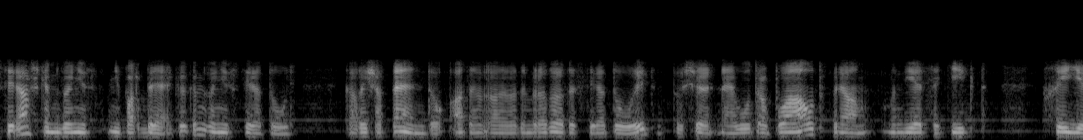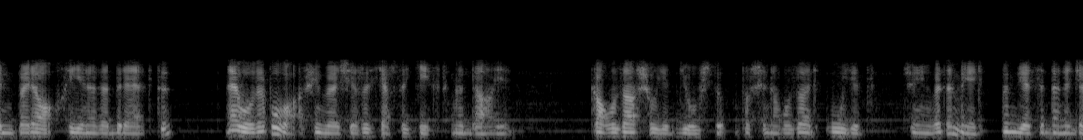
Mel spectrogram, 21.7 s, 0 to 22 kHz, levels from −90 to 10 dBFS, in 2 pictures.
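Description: Throughout the speech, the iLBC codec confines the sound to a telephone band with nothing above about 3.7 kHz, and it adds a rough, synthetic grain. Unlike a simple low-pass filter, the speech is rebuilt in independent 20 ms frames, which fits iLBC's 15.2 kbps mode.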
